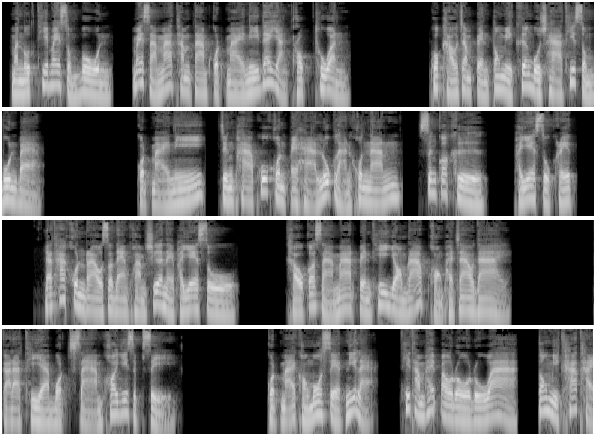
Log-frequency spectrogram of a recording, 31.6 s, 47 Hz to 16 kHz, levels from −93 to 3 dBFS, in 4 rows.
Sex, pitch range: male, 95-130 Hz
